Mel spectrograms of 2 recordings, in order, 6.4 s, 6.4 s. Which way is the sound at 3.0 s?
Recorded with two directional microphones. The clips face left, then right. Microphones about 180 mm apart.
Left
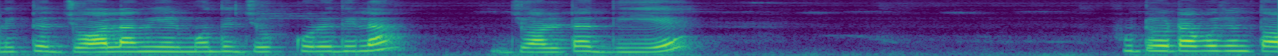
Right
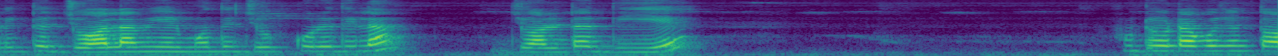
50° left (ahead or behind).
